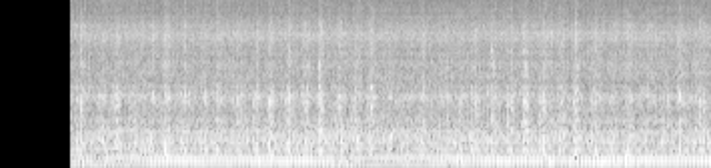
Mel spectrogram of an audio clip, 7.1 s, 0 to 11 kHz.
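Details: Opel Vectra C, Z20NET engine: strange engine noise, an uneven knocking roughly three times a second at steady idle over a low hum; cause unclear.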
